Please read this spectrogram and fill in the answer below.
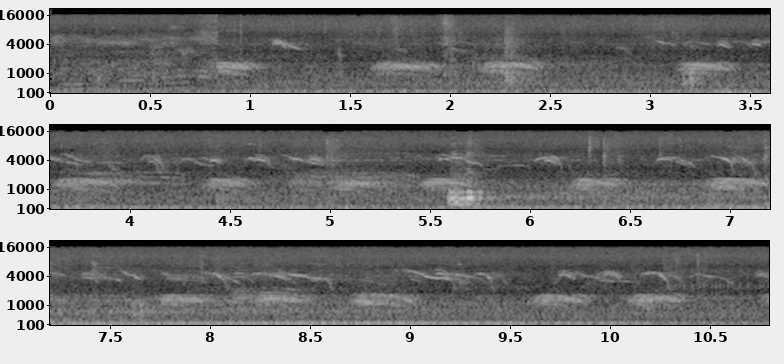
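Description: Birds calling: a short harsh call repeated about twice a second, with faint high chirps throughout, over a low steady hum. One louder sound comes just past halfway.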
